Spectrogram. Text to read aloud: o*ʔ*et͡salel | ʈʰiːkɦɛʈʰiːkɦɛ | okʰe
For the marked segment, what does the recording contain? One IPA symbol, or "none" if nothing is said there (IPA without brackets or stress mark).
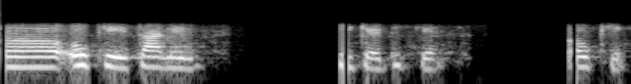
k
